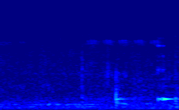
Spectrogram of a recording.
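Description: Near silence with faint, high-pitched insect chirping that comes and goes, and a small knock with brief ringing about one and a half seconds in.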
